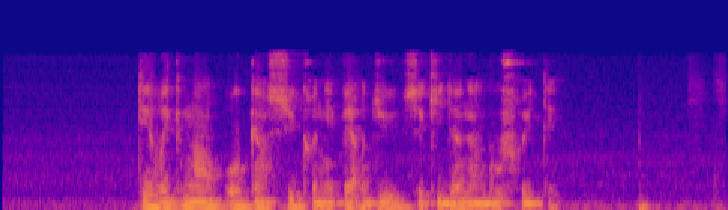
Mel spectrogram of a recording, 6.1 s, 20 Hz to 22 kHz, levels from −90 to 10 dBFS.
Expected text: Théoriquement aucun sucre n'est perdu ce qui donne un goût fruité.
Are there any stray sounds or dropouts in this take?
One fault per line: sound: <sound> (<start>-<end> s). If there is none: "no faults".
no faults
